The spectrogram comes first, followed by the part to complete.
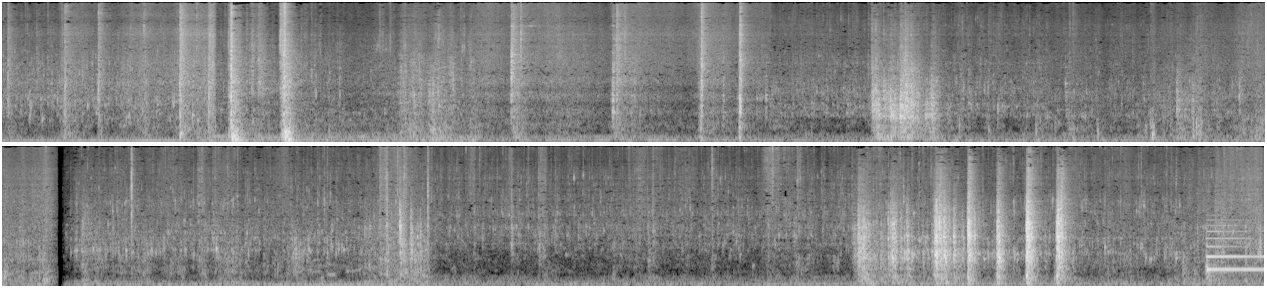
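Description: A small stream trickling over rocks, with scattered sharp knocks and rustles of bamboo and dry leaves being handled, thickening into a quick run of knocks near the end.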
